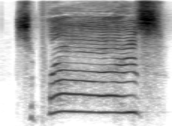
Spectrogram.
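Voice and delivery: very high, loud squeal of surprise; Pinkie's surprise shout. Acted. Pinkie popping out of the kitchen at Twilight, loud high shriek. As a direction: burst out and shriek it. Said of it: "Pinkie popped out of the kitchen".

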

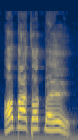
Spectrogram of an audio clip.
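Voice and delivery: loud, high catchphrase; loud crowd call. Acted. Comedian hailing the crowd, loud call. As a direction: call it out to the hall.

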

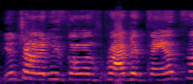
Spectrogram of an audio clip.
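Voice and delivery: mock through helpless laughter; cracking up, barely getting words out; laughing mockery. Cracking up at the singer.

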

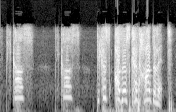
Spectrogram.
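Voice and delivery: high stammered start rising to loud outburst; aghast exclamation. A narrator's reading. Rarity aghast at Spike fighting, exclaiming. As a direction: grope for words, then burst out shrilly. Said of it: "Rarity exclaimed, looking completely aghast".

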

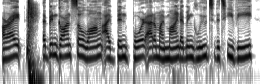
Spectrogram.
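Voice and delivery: hoarse, gravelly sick voice; raspy voice. Real, not acted. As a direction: rasp through it, voice worn from illness. Sick radio host, raspy throughout.

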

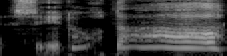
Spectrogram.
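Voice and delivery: slow, high breathy whisper of fear; fearful whisper. A narrator's reading. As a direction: whisper it, pointing in dread. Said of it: "flüsterte dieser angstvoll". (ängstliches Flüstern)

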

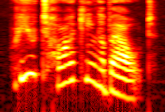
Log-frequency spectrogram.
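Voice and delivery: high-pitched, exasperated question. A narrator's reading. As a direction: demand an answer, losing patience. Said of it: "beginning to be exasperated".

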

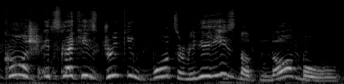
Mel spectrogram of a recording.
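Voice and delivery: high-pitched mock astonishment; astonished onlookers. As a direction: act out baffled, scandalised observers. Religious leaders voiced, astonished.

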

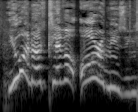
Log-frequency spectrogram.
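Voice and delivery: put-on lightly sneering older brother. Brothers mocking Dan on the road, lightly sneering.

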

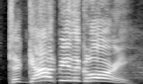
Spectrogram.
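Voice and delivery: high, loud call to the congregation; emphatic declaration. Shown as a demonstration. Pastor leading the congregation in the call, high and loud. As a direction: belt "To God be the glory" out as a call. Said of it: "Can we try it?".

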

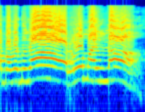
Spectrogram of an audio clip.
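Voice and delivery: high, loud, slow cry to heaven; calling out to God. Acted. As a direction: call up to God. Moses cries out on Tur.

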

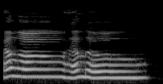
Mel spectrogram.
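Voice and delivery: high, sing-out greeting; calling out. A narrator's reading. Friends outside Tigger's new door, calling out. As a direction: call a drawn-out greeting from outside. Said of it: "all his friends calling outside".

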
